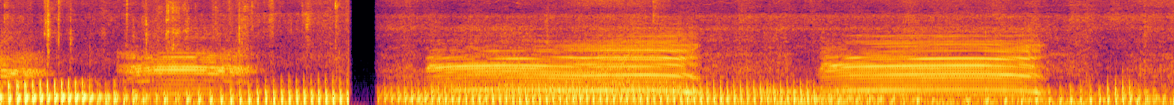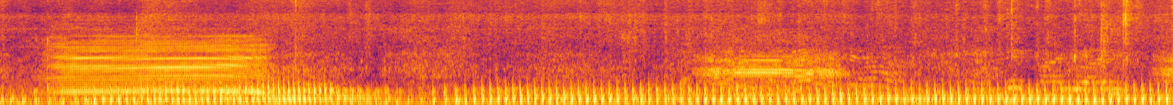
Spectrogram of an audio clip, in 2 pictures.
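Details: A herd of dozens of cattle driven along; a series of separate lowing calls, each a rich moo of one to two seconds with gaps between, backed by continuous low mechanical rumbling.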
